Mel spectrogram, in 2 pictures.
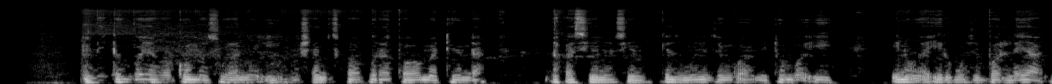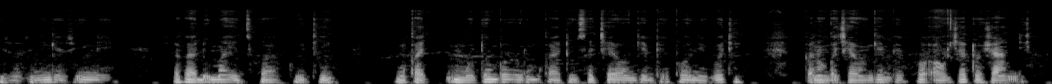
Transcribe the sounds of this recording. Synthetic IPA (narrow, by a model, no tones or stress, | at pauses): mito̞mbo̞jaʋakomazuwanoiiːno̞ʃandiswakuɾapawomatenda | akasijanasenaŋɡe̞ʐimweneʐeŋɡuamito̞mbo̞ʔiji | ino̞̰ṵja̰ʔiɾimuʐibʱolejaʔiʐoʐine̞ŋɡe̞ʐḭne̞ | ʐ̥akaɗumaid͡zwakutʰi | mumuto̞mbo̞uɾimukatiusat͡ʃaiwoŋɡe̞mpe̞̰pone̞kuti | kanoŋɡat͡ʃaiwoŋɡe̞mpe̞pʰo̞̰ʔa̰ut͡ʃatoʃaːndia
